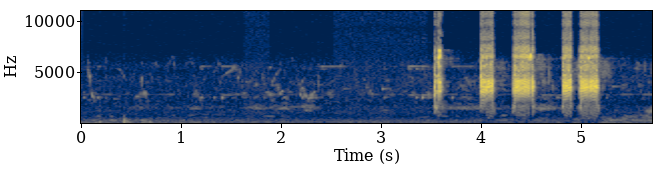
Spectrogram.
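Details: Black francolin, or kala teetar, calling: after a quiet stretch of low rumble, a harsh, rasping series of five short and longer broadband notes bursts out over about two seconds.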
